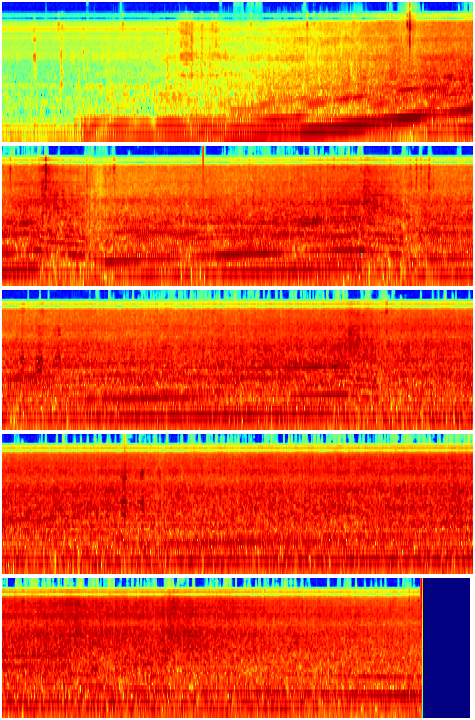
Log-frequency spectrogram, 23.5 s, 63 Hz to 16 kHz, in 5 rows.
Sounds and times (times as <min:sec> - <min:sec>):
Medium engine (mid frequency): 0:00.0 - 0:23.0
Car: 0:00.0 - 0:23.1
Accelerating, revving, vroom: 0:01.1 - 0:23.0.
